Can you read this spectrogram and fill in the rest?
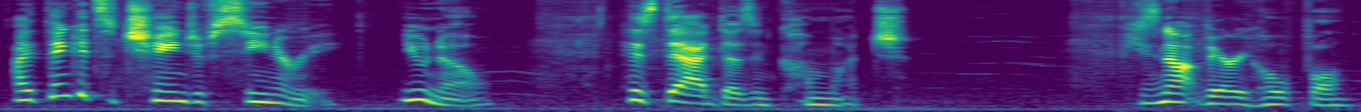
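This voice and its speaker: A woman's voice: on the low side, big pitch swings, a little slow, a bit bright. A woman acting in a radio play as a tired, practical mother who is direct and no-nonsense. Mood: weary, downcast. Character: tired, blunt, practical mother of a sick baby.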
